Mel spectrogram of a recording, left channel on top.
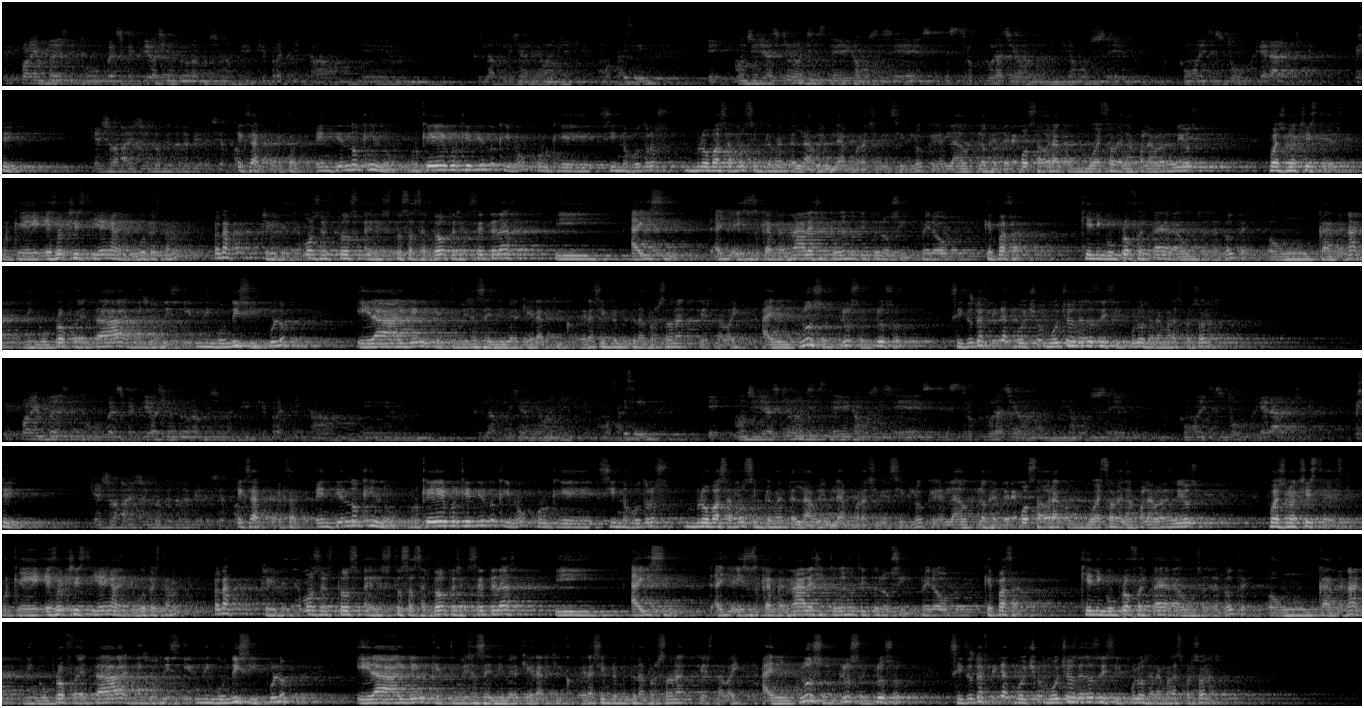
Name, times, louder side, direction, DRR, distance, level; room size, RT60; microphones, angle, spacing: voice 1, 0.2-4.2 4.7-6.7 7.1-13.2 14.5-16.0 23.3-23.7 24.0-24.4 29.9-30.1 42.3-42.5 50.5-50.8, left 1 dB, 10° left, -4 dB, 2.3 m, -43 dB
voice 2, 16.0-23.5 23.9-25.6 26.3-29.0 29.3-34.0 34.3-36.7 37.0-37.5 38.0-43.7 44.3-49.8 50.3-53.0, right 1 dB, 20° right, 2 dB, 1.0 m, -30 dB
18.5 x 18.0 x 2.6 m, 2.4 s
head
